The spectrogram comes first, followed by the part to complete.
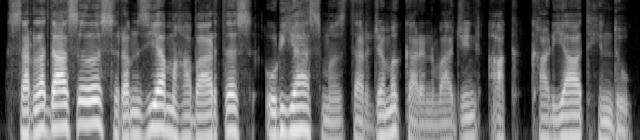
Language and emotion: Kashmiri, neutral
